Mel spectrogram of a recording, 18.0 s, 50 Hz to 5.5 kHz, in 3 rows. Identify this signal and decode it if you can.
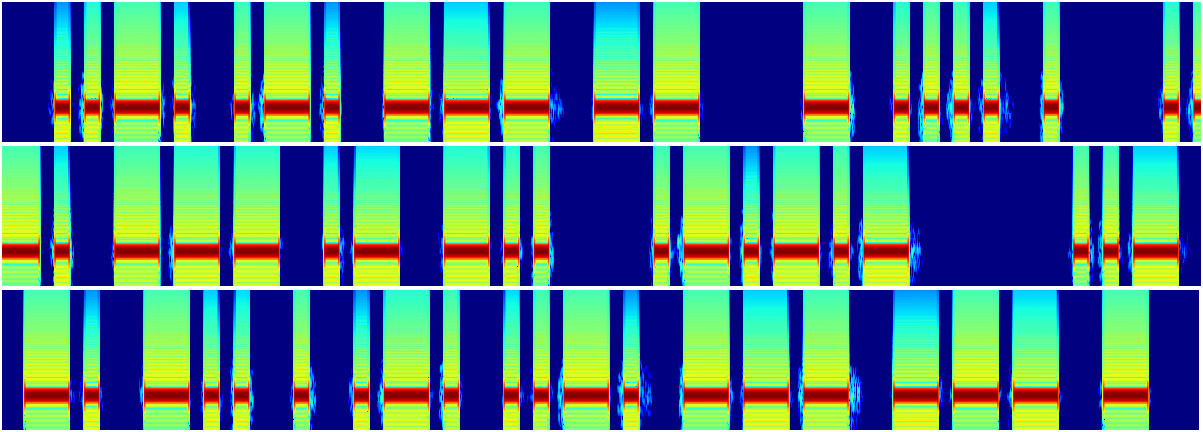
Morse code, heard as a keyed tone, about 16 wpm, 700 Hz. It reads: FROM THE ROAD . UNDERFOOT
